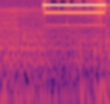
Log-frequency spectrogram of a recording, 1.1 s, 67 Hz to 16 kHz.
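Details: Brief, very high-pitched steady beep lasting about half a second, a 12 kHz tone from an online hearing-age test.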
